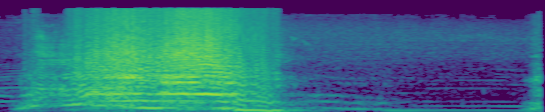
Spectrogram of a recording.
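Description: A satisfied, just-fed lion at the Turpentine Creek big cat refuge near Eureka Springs, Carroll County, lets out a deep, powerful, loud roar, swelling for over a second before trailing into a lower rumbling grunt, with another roar starting at the end.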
